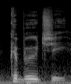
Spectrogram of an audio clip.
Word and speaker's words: Cobucci: Kabuchi.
